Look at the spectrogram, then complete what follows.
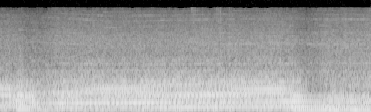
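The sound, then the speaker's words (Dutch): A mid-engine, rear-wheel-drive sports car engine revs with a strong, steady growl, its pitch holding high and then dipping slightly near the end, loud and continuous with no voices. “Waardoor je de motor voelt en hoort werken”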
